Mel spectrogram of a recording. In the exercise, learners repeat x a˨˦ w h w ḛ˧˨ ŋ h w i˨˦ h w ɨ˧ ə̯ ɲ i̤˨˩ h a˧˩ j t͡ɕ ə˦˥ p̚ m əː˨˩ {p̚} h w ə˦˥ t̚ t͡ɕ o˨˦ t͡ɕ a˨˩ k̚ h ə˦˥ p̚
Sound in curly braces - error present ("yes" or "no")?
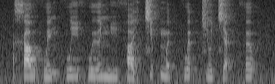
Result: yes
